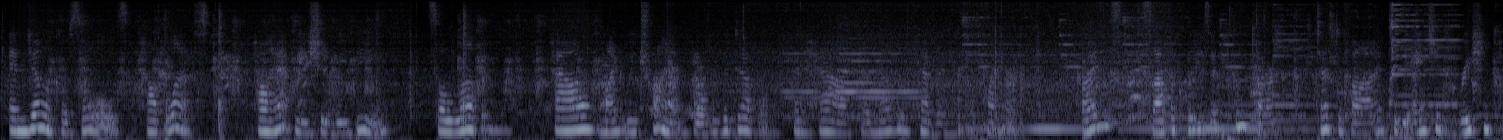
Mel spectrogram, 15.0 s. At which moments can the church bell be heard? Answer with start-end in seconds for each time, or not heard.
7.8-14.7.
